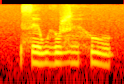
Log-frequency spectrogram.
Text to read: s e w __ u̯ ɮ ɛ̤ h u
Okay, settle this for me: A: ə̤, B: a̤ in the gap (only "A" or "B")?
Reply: A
